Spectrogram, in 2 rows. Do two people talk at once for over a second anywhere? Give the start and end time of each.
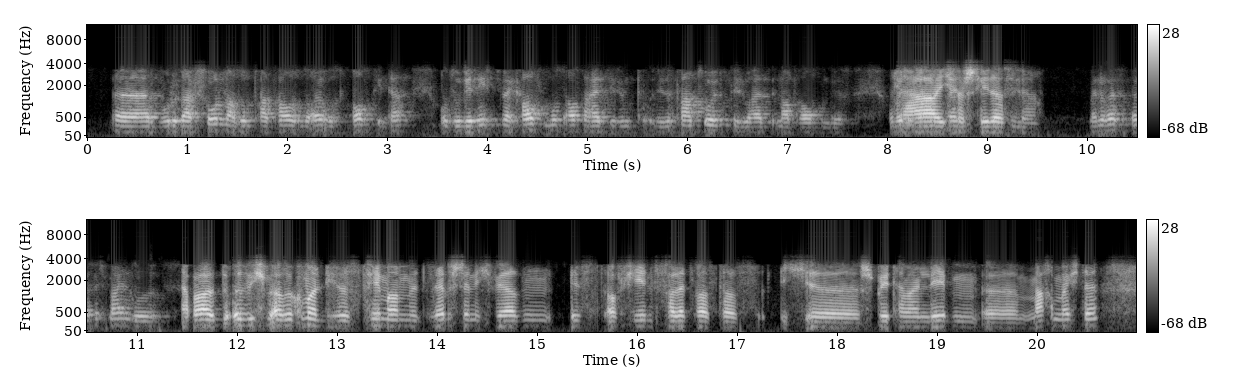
8.0-9.4

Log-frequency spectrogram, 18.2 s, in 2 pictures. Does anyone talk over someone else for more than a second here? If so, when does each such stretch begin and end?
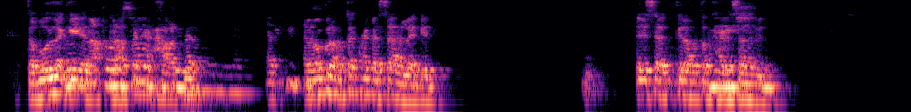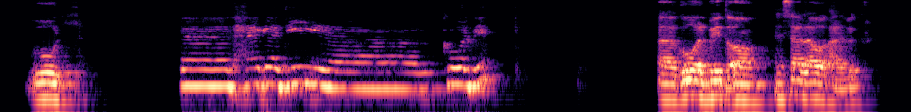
0.7-1.9

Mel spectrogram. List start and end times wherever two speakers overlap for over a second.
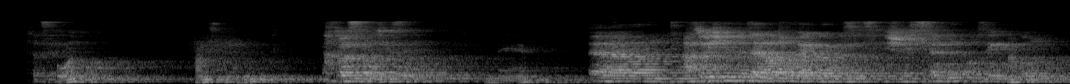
none

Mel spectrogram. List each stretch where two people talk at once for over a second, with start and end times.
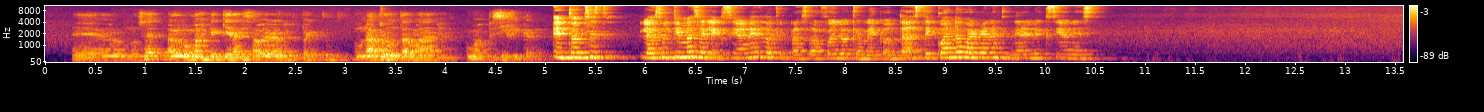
none

